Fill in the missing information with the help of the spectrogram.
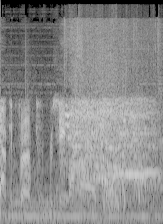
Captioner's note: cheering, applause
